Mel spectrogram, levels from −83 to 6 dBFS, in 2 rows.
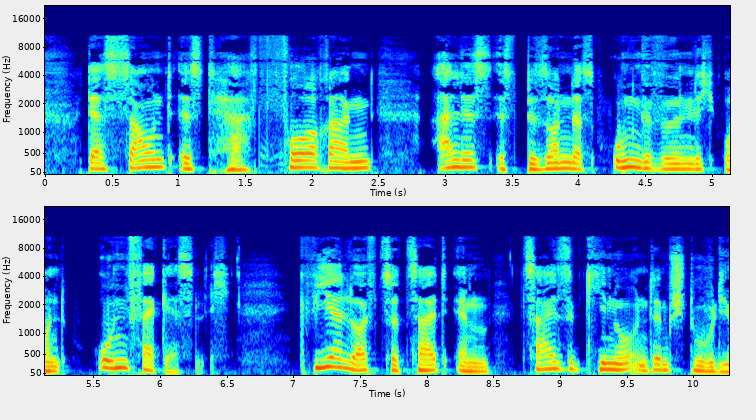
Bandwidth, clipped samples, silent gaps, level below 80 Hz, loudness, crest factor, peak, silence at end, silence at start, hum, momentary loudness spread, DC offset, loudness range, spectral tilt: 11 kHz; under 0.1%; none; -42 dBFS; -18 LUFS; 12 dB; -6 dBFS; 0 s; 0 s; none; 7 LU; under 0.1%; 2 LU; -6 dB/octave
